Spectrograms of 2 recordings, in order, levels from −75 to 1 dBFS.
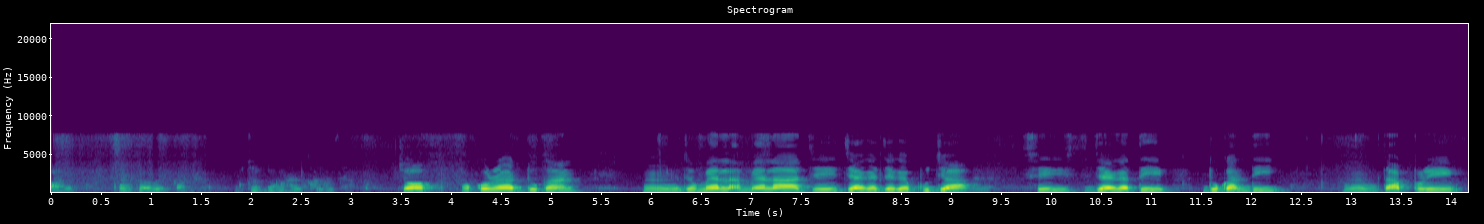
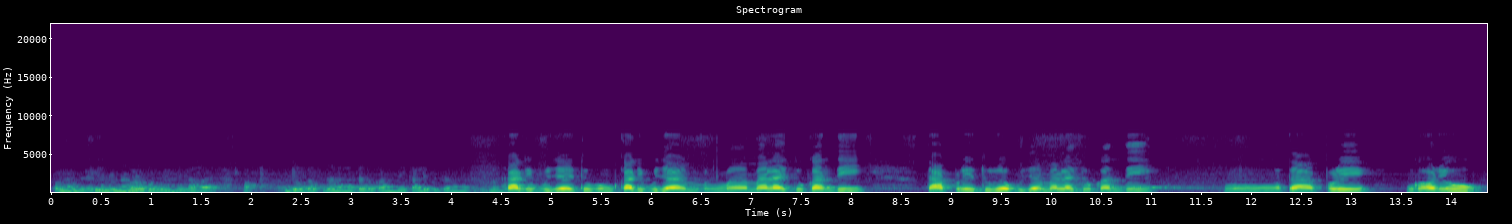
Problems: background sounds at intervals, continuous background conversations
